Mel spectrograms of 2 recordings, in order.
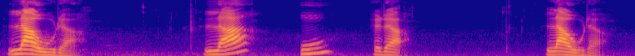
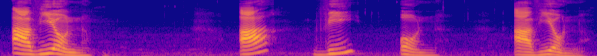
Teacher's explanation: Also, we don't diphthongize like you do in English when two vowels come together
